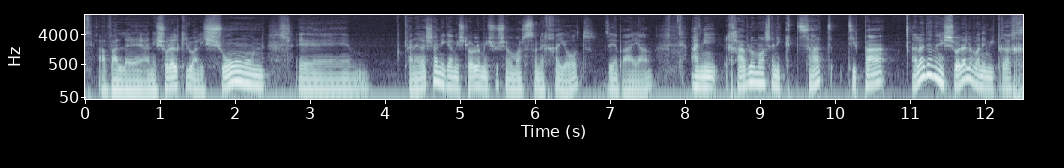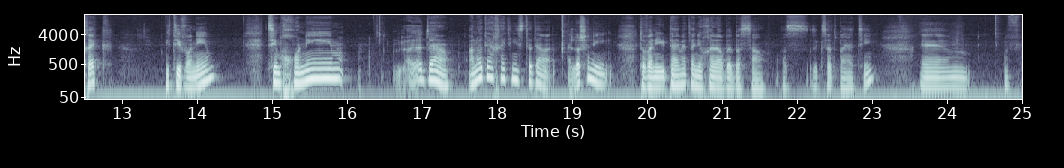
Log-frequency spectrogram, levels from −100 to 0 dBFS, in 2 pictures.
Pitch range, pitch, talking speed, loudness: 95-125 Hz, 105 Hz, 145 wpm, -17 LUFS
